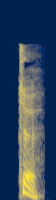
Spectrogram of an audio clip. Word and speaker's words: te: The E is unstressed and sounds like the U in put. Read number 10. – Te.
